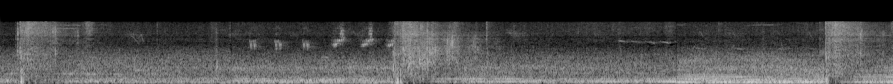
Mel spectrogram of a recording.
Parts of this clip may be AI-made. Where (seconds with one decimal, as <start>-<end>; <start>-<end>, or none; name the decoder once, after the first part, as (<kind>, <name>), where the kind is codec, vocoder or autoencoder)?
none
